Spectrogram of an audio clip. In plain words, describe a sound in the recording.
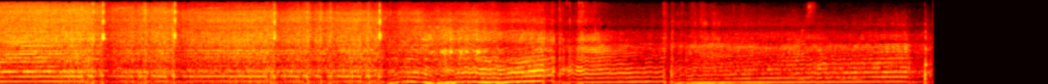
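A rally car engine roars loudly as the car speeds past.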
